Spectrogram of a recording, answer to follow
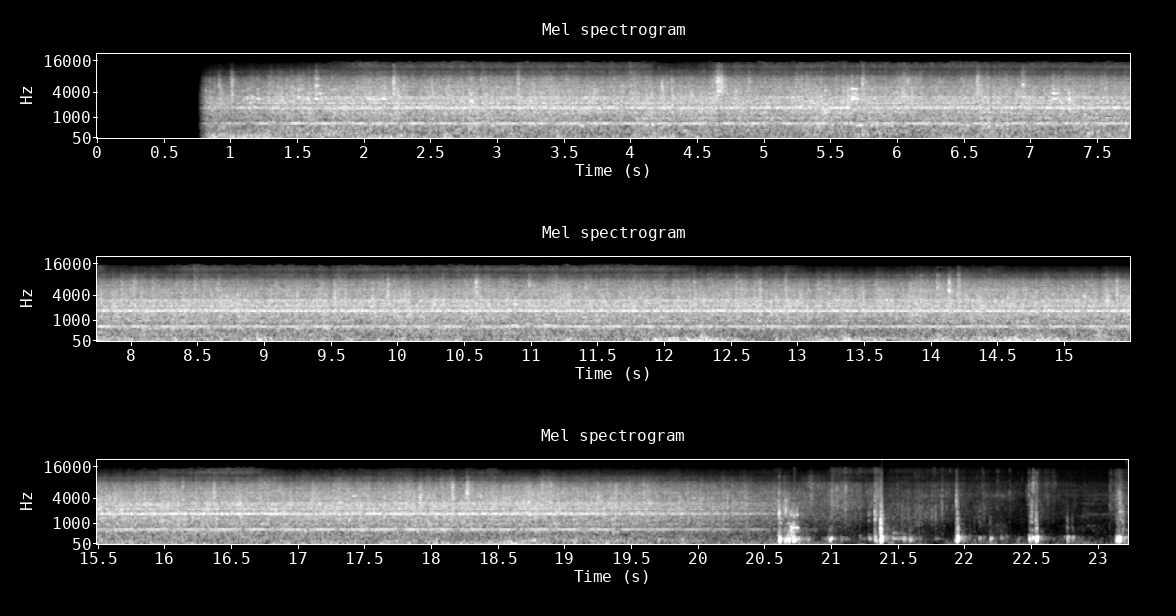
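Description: Black walnut hulling machine and its elevator conveyor running steadily, a loud constant rattle with a steady high whine, as walnuts are fed in. It cuts off near the end.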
